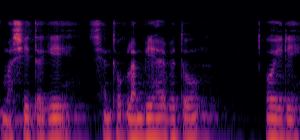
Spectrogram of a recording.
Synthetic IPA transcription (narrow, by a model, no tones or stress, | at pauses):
mɐsidɐɡisentʰok̚lɐmbiɦajbɐdu | ojɾi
